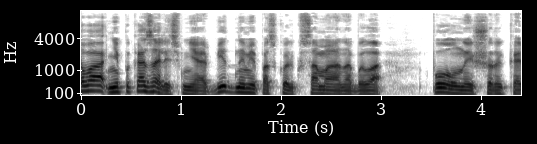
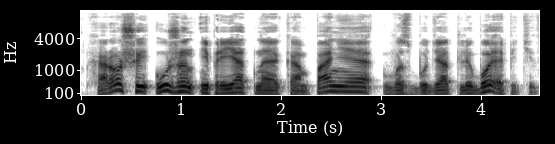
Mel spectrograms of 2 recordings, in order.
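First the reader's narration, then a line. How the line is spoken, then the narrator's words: Plain. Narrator (Russian): сказал я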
